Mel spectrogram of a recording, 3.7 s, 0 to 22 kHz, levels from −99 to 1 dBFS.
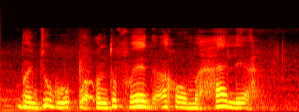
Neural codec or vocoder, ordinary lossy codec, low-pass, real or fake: none; none; none; real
